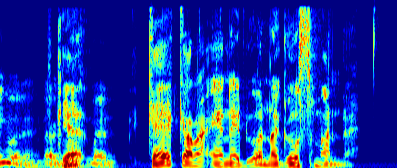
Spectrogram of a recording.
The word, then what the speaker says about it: Nagelsmann: Bacanya gimana? Nagelsmann.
